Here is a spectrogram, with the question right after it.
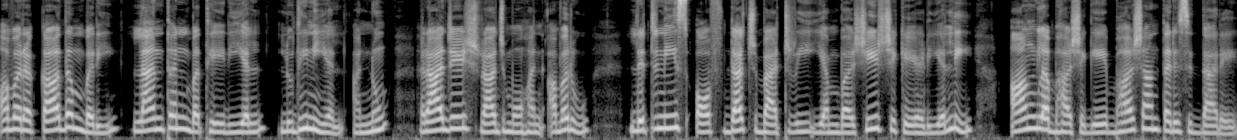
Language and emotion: Kannada, neutral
